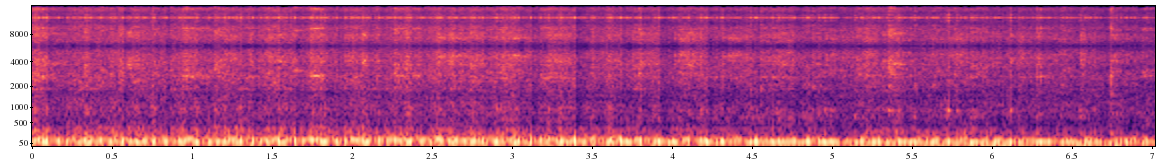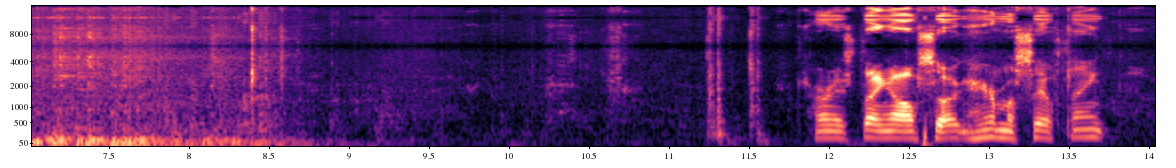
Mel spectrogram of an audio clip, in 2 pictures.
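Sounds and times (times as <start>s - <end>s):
car engine idling lumpily: 0.0s - 10.4s.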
